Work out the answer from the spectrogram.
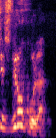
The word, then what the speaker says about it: esdrújula: La palabra esdrúcula es esdrújula. Mire, dijémonos, ¿no? La es átoma, la última sílaba. Cu es átona, la penúltima. Y dru es la antepenúltima y es la sílaba tónica.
